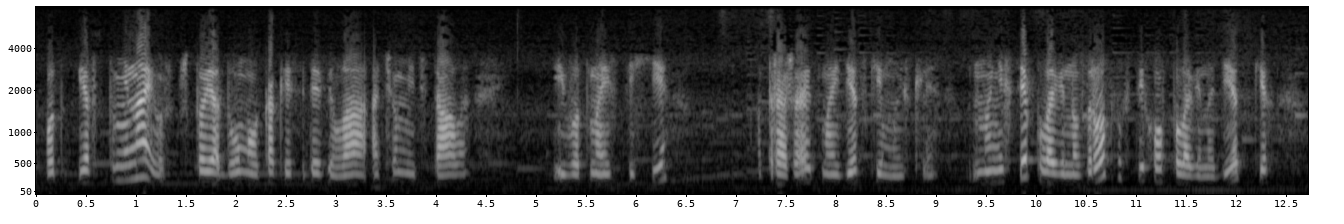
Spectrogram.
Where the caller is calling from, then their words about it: Bogorodsk, Nizhny Novgorod Oblast, Russia; Да, я из Богородска.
